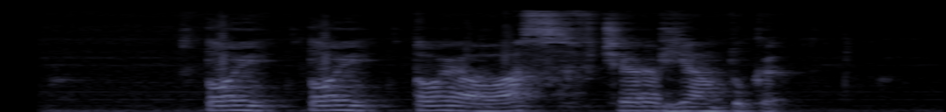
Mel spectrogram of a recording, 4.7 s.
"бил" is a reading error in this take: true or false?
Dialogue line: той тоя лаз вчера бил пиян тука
true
